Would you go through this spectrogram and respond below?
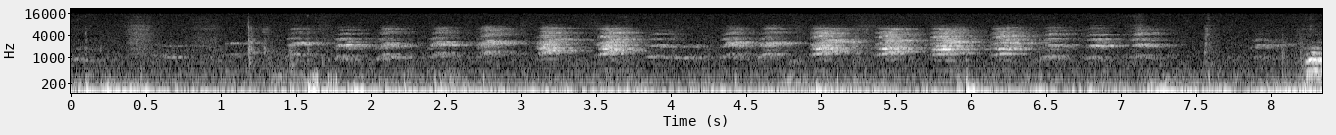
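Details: A litter of nine-week-old Malshi puppies, boys and girls, kept by UK breeders, yelps in a busy chorus: short high harmonic cries from several pups overlapping almost continuously, with soft thumps and handling noise beneath.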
